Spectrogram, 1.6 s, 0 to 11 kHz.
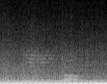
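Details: Used Benelli 600 motorcycle, four-cylinder, 2014, about 12,000 km: deep steady hum with even pulse, no knocks or rattles; engine runs smooth and healthy.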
